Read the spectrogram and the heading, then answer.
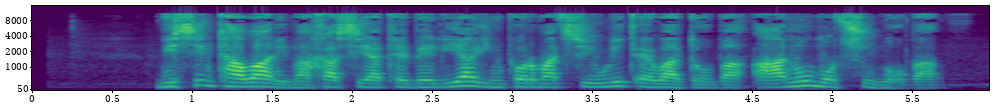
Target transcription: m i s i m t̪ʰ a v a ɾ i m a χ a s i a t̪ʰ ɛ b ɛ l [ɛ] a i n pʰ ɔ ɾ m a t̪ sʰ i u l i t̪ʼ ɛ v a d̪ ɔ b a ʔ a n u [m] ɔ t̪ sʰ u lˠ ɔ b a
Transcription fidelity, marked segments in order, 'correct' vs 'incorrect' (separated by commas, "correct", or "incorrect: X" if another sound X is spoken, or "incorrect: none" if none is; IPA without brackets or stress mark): incorrect: i, correct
